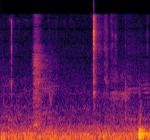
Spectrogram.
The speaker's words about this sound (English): I brought my trusty Dremel. And I will use a heavy cutting tool. So I'll put that on.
